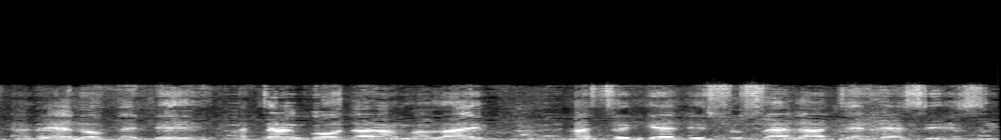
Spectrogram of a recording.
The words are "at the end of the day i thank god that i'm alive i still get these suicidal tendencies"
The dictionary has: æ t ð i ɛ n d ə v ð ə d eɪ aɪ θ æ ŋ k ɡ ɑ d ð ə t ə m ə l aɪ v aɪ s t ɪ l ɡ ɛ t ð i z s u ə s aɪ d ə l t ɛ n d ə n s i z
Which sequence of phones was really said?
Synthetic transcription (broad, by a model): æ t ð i ɛ n d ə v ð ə d eɪ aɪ t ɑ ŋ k ɡ ɑ d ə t ə m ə l aɪ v aɪ s t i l ɡ ɛ t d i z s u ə s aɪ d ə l t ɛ n d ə n s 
